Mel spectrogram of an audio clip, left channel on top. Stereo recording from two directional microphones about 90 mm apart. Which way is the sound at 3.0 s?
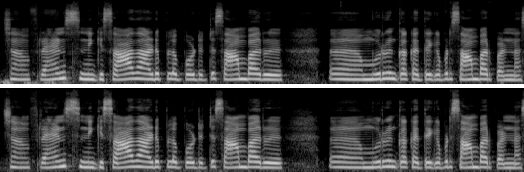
20° left (ahead or behind).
